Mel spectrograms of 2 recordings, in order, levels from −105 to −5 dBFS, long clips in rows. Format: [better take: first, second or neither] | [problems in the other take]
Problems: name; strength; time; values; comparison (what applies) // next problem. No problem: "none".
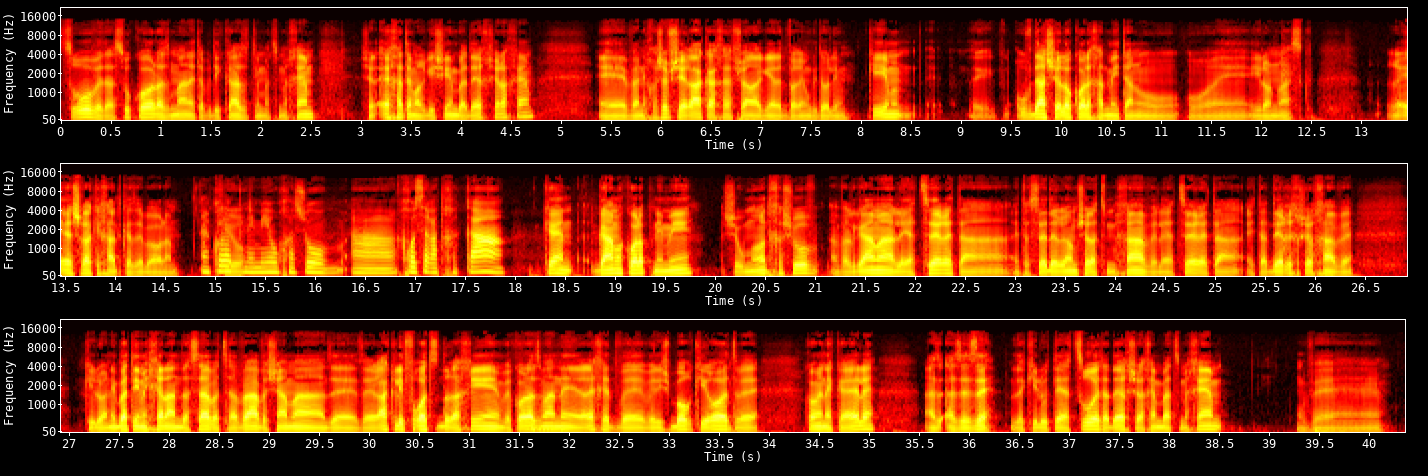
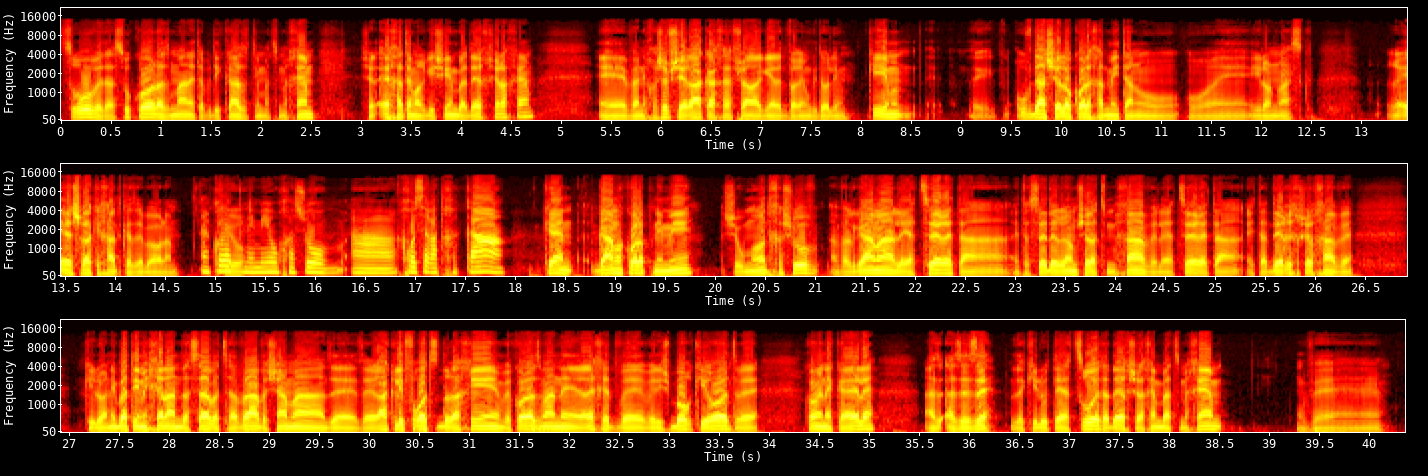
first | distortion; slight; 3% of the sound clipped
